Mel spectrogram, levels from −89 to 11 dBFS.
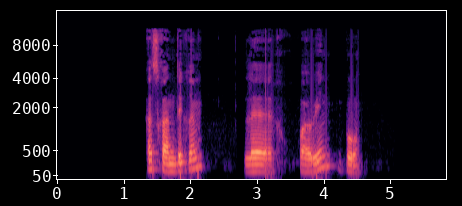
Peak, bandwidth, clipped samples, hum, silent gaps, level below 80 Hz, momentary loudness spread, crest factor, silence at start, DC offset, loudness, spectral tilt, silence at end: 0 dBFS; 11.5 kHz; under 0.1%; none; none; -54 dBFS; 10 LU; 20 dB; 1.35 s; under 0.1%; -19 LUFS; -5 dB/octave; 1.3 s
